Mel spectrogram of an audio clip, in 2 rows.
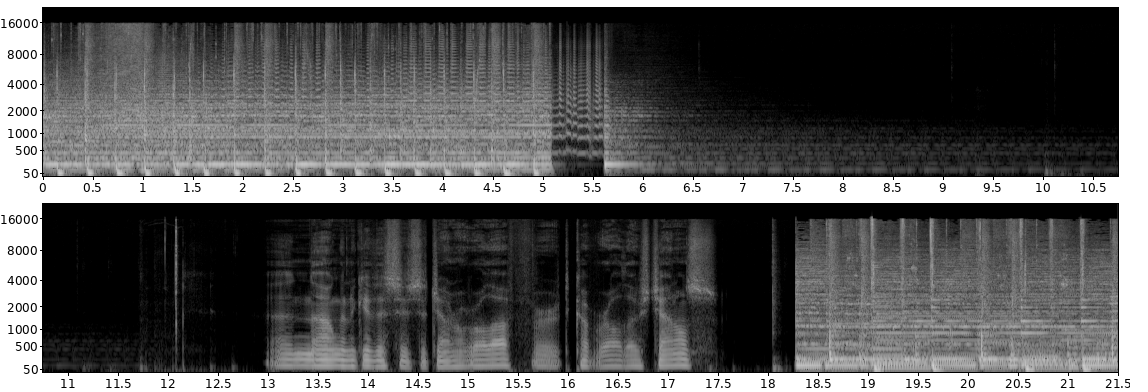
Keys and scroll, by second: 11.7 super+space, 12.2 space, 18.0 space.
